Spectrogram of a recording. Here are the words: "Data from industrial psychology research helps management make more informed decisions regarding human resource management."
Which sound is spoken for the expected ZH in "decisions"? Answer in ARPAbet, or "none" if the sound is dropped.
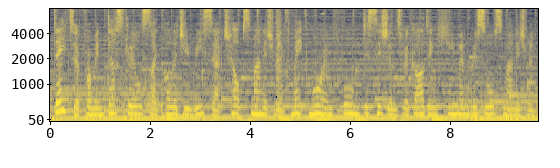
ZH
